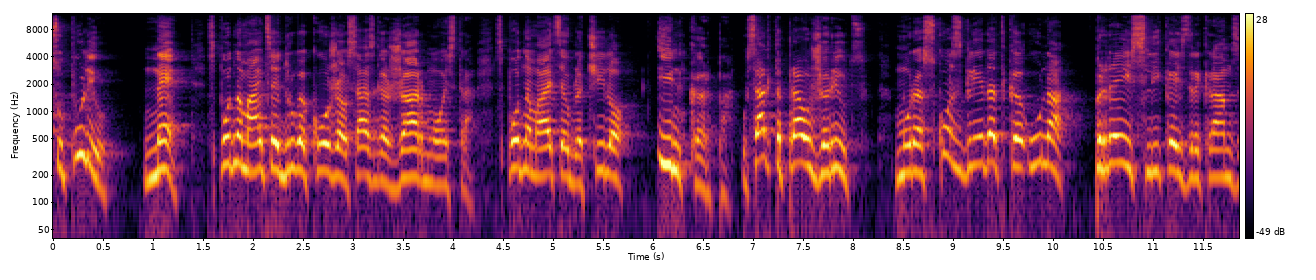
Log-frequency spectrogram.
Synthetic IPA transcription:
supuliw | nɛ | spoːd̪namaːjt̪sajɛd̪ɾuːɡakoːʒawsazɡaʒaɾmoːjst̪ɾa̰ | spoːd̪namaːjt̪sajɛɔblat͡ʃiːlɔ | inkʰəɾpauwsaːkt̪ɛpɾawʒɐɾiwt̪s | moːɾaskozɡleːd̪at̪kəʔuːna | pɾɛjsliːkɛizɾɛkɾamz

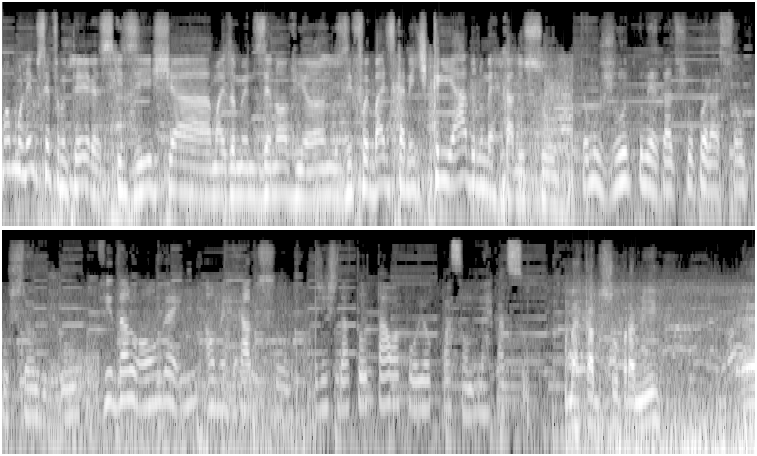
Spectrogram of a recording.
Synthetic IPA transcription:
mɐ̃mulẽɡʊsẽj̃fɾõnt̪ejɾɐsɪziʃt͡ʃɪamajzowmẽnʊzd̪ɪzenɔvɪɐ̃nʊzɪfojbazikamẽnt͡ʃɪ̥kɾiad̪ʊnʊmeɾkad̪ʊsuwʃt̪ɐ̃mʊzʒũnt̪ʊ̥kõmeɾkad̪ʊsukoɾasɐ̃w̃pusɐ̃nd̪ʊʒũnt̪ʊvid̪ɐlõɡɐiawmeɾkad̪ʊsuwaʒẽnt͡ʃɪd̪at̪ot̪awapojioku̥pasɐ̃w̃d̪ʊmeɾkad̪ʊsṵw | ʊmeɾkad̪ʊsuwpɾamĩ | ɛ

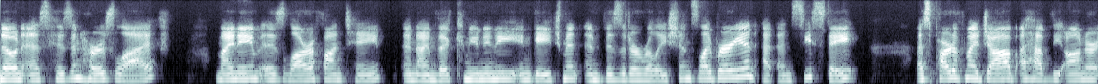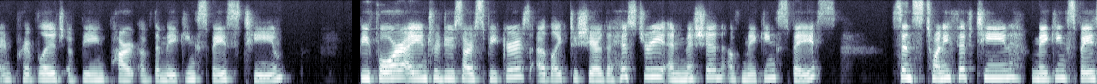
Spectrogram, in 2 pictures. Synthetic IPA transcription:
nõʊ̃nɨz̥hɪzɨ̃nə˞zlaɪf | maɪnẽɪ̃mɪzlɑɹɨfɑ̃ntʰẽɪ̃m | ɨ̃nãɪ̃mðɨkʰm̩jʉnɨɾiɨ̃nɡeɪd͡ʒmɨ̃ntɨ̃nvɪzɨɾə˞ɹileɪʃɨ̃nzlaɪbɹɛɹiɨ̃nɨɾɛ̃nsisteɪɾ̚ | ɨz̥pʰɑɹɾʌvmaɪd͡ʒɑba̰ɪəvðiʔɑnə˞ɨ̃npʰɹ̥ɪvlɪd͡ʒʌvbiɪ̃ŋpʰɑɹɾʌvðɨmeɪkɪ̃ŋspeɪstʰĩm | b̥ɨfɔɹaɪɪ̃nt͡ʃɹ̥ɨdʉsaʊə˞spikə˞zaɪwdˡlaɪk̚tʰɨʃɛɹðɨɦɪstɹ̥iʔɨ̃nmɪʃɨ̃nʌvmeɪkɪ̃ŋspeɪsː | ɪ̃nstʰw̥ɛ̃ɾ̃ifɪftʰĩnmeɪkɪ̃ŋspeɪ

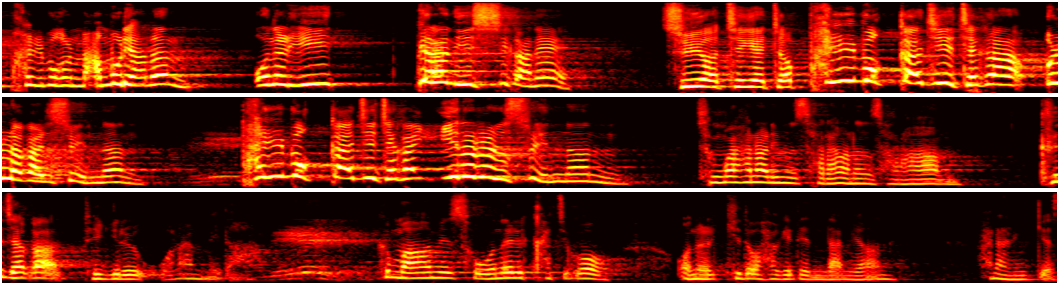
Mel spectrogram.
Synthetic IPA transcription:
pʰaɭbʌɡɯɭma̰muɾiɦanɯn | onɯɾi | k͈eɾaniɕ͈iɡane̞ | t͡ɕɯjʌt͡ɕeɡe̞t͡ɕʌpʰaɭbʌk̚k͈ad͡ʑit͡ɕe̞ɡaoɭːaɡaɭs͈uinːɯn | pʰaɭbʌk̚k͈ad͡ʑit͡ɕe̞ɡaiɾɯɾɯɭs͈uinːɯn | t͡ɕʌŋmaɭɦanaɲimsʰaɾaŋɦanɯnsʰaɾam | kɯd͡ʑaɡa̰twe̞ɡiɾɯɭwʌnɦamɲida | kɯmaɯmisʰonɯɭkad͡ʑiɡoonɯɭkidoɦaɡe̞dwe̞nda̰mjʌ̰n | hanaɲimk͈e̞

